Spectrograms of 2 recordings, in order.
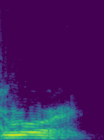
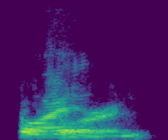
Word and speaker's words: Dauren: Is it Doran? It's spelled, how's it spelled? D-O? Dauren. D-A-U-R-E-N. Doran. Doran.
